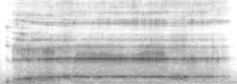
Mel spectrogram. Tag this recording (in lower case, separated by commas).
eructation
